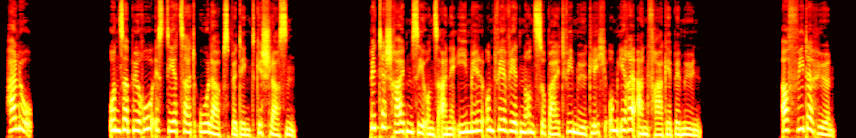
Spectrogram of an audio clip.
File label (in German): Urlaub generisch Hang Up FEMALE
